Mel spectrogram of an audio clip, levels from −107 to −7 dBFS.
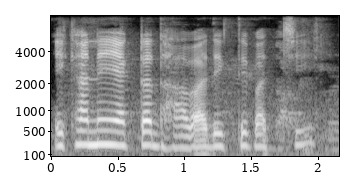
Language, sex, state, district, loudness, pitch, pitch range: Bengali, female, West Bengal, Alipurduar, -18 LUFS, 235 Hz, 225-245 Hz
